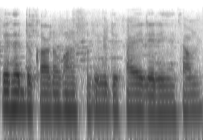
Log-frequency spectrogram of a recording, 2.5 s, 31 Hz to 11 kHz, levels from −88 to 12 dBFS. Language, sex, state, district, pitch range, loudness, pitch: Hindi, female, Madhya Pradesh, Umaria, 105-110 Hz, -17 LUFS, 105 Hz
